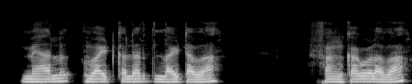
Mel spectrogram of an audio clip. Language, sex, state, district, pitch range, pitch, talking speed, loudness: Kannada, male, Karnataka, Bidar, 125-135 Hz, 130 Hz, 100 wpm, -15 LUFS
